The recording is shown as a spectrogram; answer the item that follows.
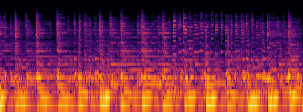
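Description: Acoustic bluegrass band playing an instrumental intro at a steady beat: banjo, mandolin, acoustic guitar, fiddle and bass together.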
